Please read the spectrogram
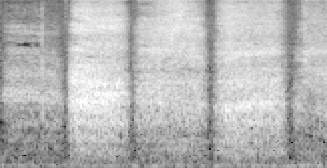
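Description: A man breathing hard and shakily close to the microphone, two loud breaths about half a second and a second and a half in: acted frightened breathing.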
